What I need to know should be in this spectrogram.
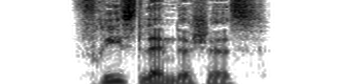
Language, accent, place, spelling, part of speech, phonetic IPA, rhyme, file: German, Germany, Berlin, friesländisches, adjective, [ˈfʁiːslɛndɪʃəs], -iːslɛndɪʃəs, De-friesländisches.ogg
- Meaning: strong/mixed nominative/accusative neuter singular of friesländisch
